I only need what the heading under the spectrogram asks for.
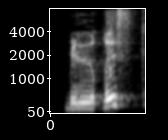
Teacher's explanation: وقف کیا، طا ساکن ہوگا، قلقلہ کریں گے۔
